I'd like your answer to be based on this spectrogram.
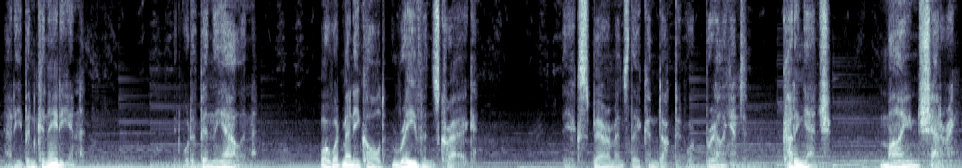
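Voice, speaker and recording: A man giving a dramatic, brooding narration of dark fiction in terse, clipped phrases, like game lore. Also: low voice, fairly even intonation, moderate pace, long pauses. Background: background music.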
